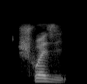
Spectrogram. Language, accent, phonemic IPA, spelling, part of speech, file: French, France, /ʃwa.zi/, choisit, verb, LL-Q150 (fra)-choisit.wav
- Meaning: inflection of choisir: 1. third-person singular indicative 2. third-person singular past historic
